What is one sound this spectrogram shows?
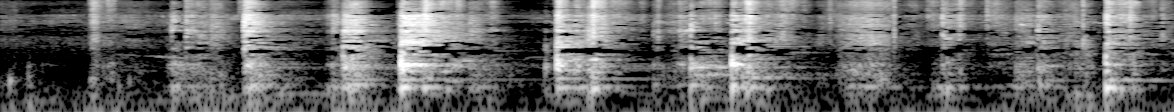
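Metal food bowls clatter and clank.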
